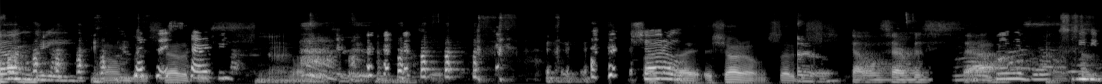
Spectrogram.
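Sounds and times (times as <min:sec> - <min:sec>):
person laughing: 0:00.0 - 0:02.0, 0:02.7 - 0:07.6.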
